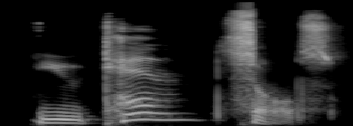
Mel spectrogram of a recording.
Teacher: Now we have a word with 3 syllables. We stress the second syllable.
